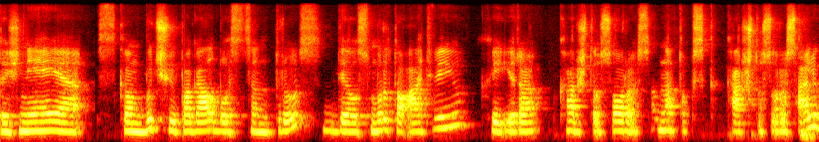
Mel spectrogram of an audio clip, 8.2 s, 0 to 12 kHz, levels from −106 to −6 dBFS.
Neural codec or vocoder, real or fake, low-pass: none; real; 10.8 kHz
